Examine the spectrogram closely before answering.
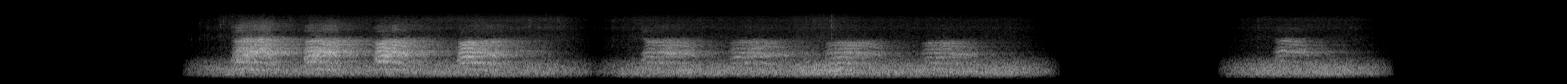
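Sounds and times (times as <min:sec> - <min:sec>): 
bird giving harsh rasping calls: 0:02.3 - 0:05.4, 0:06.4 - 0:09.9, 0:12.7 - 0:13.4.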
